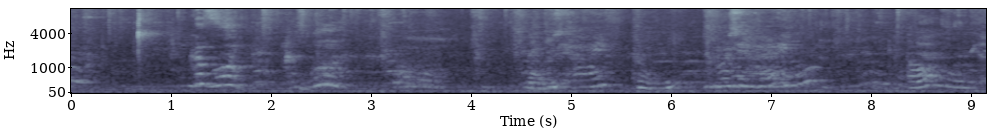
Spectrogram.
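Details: Havanese dogs Gwenie and Ranger reunited with their owners after training; excited rising-and-falling whines and whimpers come repeatedly, overlapping with people talking.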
